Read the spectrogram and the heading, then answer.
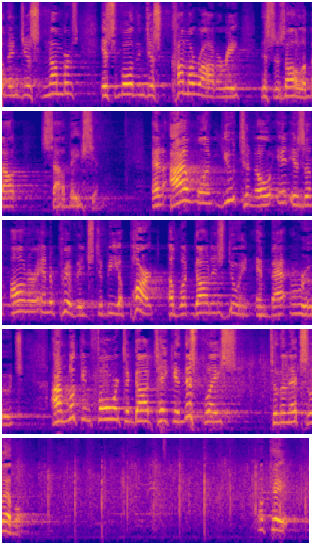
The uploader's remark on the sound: Baton Rouge Camp Meeting 2009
